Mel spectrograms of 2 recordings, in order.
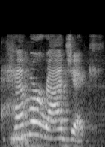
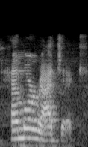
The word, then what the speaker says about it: hemorrhagic: It's it's hemorrhagic. You don't pronounce the second H. Hemoragic.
